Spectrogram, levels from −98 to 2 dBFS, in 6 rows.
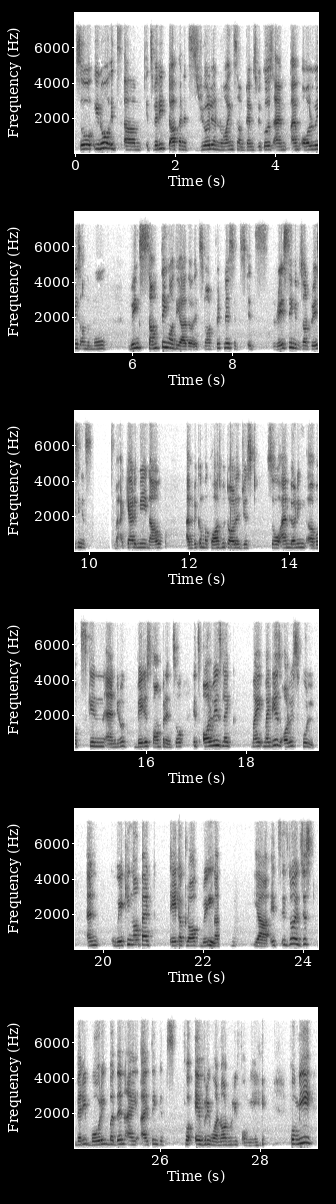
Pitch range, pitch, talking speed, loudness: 195-250 Hz, 220 Hz, 195 wpm, -21 LUFS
